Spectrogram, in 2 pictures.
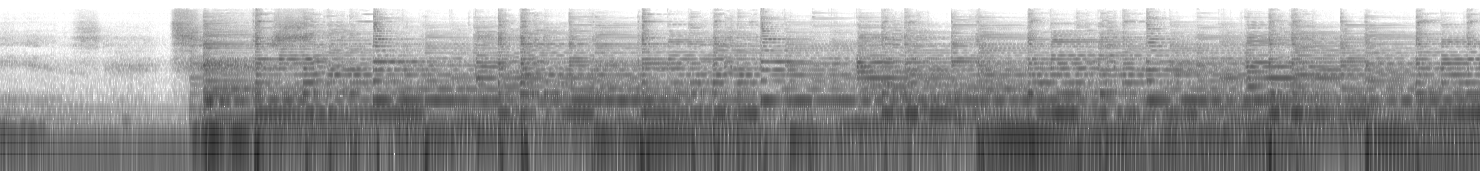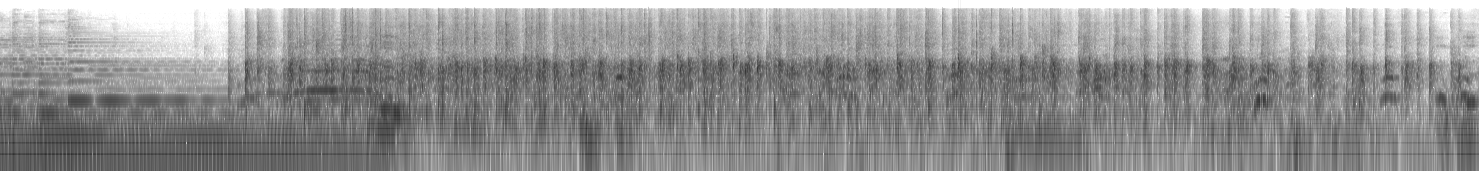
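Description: Acoustic guitars, among them a twelve-string, over a bass guitar play the closing instrumental bars of a song, ending about seventeen seconds in. Audience applause follows and fills the rest.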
